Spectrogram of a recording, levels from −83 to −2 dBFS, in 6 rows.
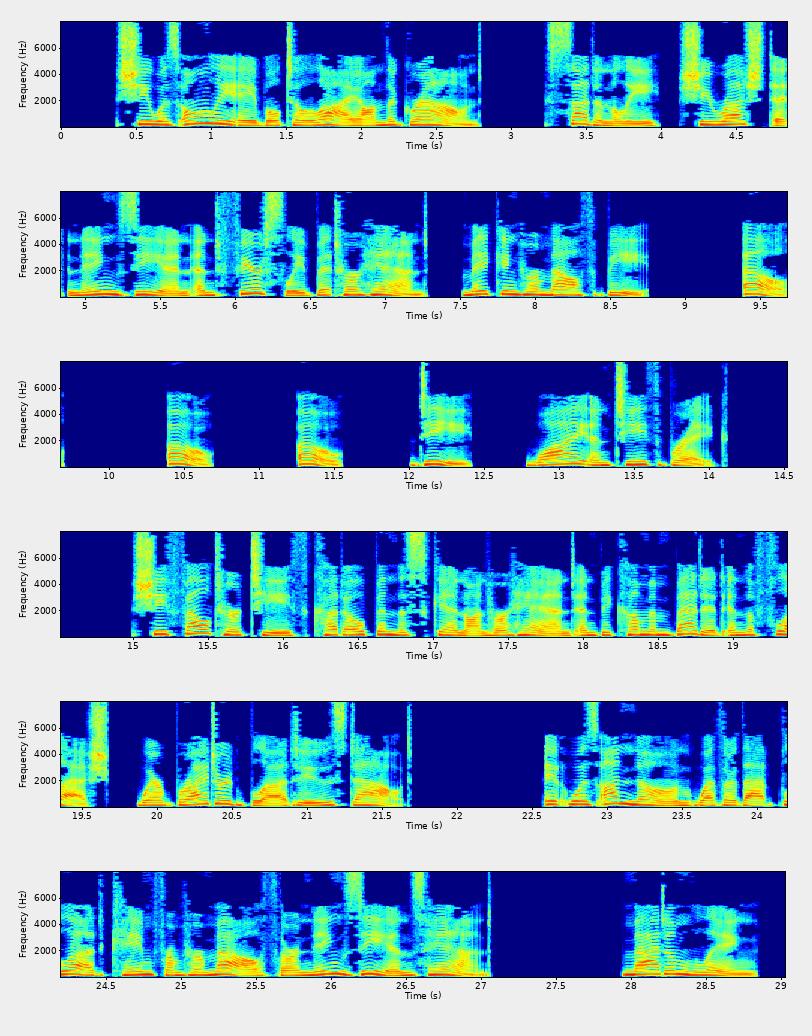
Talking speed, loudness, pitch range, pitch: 145 wpm, -20 LUFS, 170-225 Hz, 195 Hz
